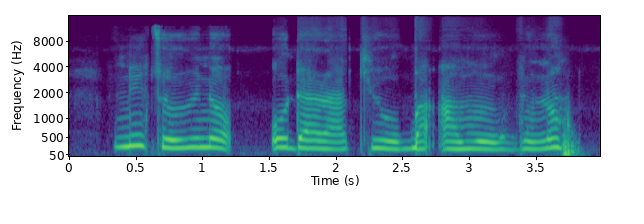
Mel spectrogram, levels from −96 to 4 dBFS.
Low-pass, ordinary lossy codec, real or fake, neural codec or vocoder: 14.4 kHz; Opus, 24 kbps; fake; codec, 44.1 kHz, 7.8 kbps, DAC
